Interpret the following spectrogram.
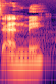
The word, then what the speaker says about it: Anmei: Is it Anmi or Anmei? Granted, you have to remember that the names are pronounced by American people, so sometimes it's gonna be mispronounced. It's Anmei. Anmei.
